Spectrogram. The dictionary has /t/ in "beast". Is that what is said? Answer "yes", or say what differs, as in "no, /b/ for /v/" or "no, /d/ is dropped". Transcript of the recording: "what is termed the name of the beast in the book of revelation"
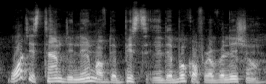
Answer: yes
